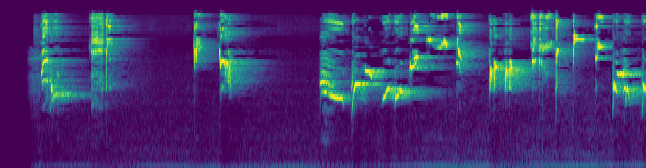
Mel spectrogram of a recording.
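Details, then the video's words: A chestnut-capped thrush whistles loudly in varied phrases, high and sweet with quick slurred notes, in bursts that grow busier, over a faint low hum. "anis kembang bersiul keras"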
